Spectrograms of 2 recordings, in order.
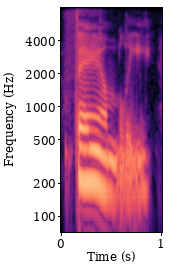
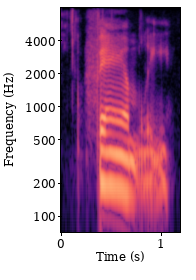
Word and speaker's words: family: So make it two syllables, family. And we'll have a lot of words with the vowel a. So it's good practice. Remember to keep your lips back. Family.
